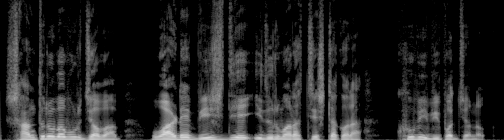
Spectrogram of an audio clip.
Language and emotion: Bengali, neutral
